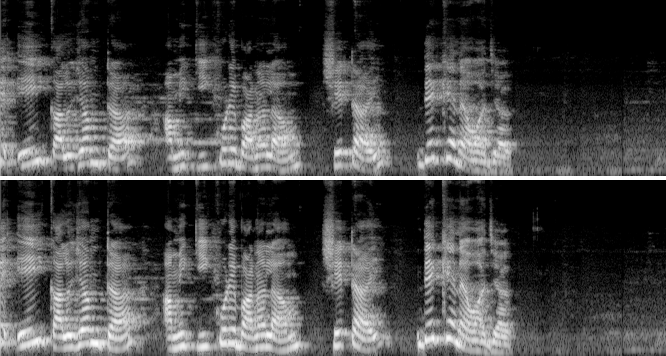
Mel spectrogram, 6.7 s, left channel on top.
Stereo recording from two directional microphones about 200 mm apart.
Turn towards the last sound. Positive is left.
turn(degrees=-55)  # may be behind; listen again after turning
